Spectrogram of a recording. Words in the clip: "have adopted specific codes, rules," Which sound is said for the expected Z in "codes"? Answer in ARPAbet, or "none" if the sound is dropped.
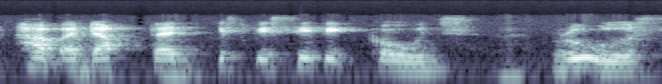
S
